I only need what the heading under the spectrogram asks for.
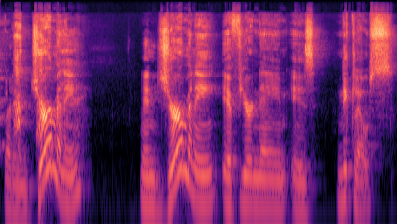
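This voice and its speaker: A man's voice: fairly high pitch, sing-song, normal speed, sharp tone, slightly rough. A man speaking as a guest professor in an interview, explaining things in a professorial way and checking in with listeners.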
